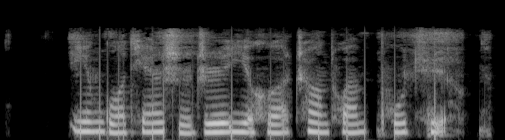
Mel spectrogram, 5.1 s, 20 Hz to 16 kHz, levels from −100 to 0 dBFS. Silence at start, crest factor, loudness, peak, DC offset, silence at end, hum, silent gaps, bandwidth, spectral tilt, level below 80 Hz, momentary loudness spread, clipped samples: 0.7 s; 16 dB; -30 LUFS; -14 dBFS; under 0.1%; 0.15 s; none; none; 7.6 kHz; -4.5 dB/octave; -60 dBFS; 7 LU; under 0.1%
